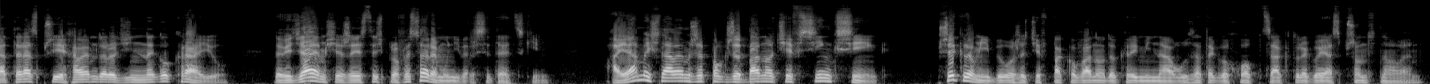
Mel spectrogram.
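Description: A man voicing a brash safecracker who blackmails an old acquaintance, talking in a loud, taunting, pushy way. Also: fairly low pitch, close to an everyday voice.

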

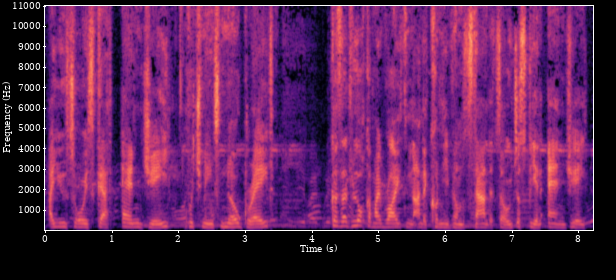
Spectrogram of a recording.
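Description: Irish-born woman w a speech impediment, candid self-mocking story, sounds out tricky words slowly. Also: on the low side, fairly even intonation, a crowd in the background. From Ireland. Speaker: interviewee. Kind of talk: personal storytelling.

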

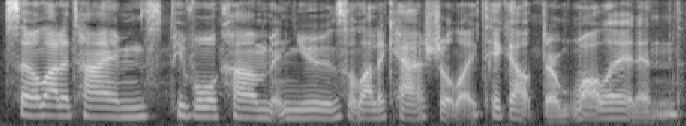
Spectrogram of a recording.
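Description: A calm American woman with a somewhat low voice, speaking as a guest in a relaxed chat. She answers in a measured, practical way. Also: gravelly. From United States. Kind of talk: casual chat.

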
